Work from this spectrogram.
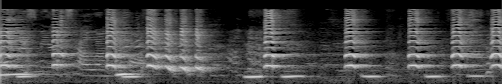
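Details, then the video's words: Siamangs singing at the Los Angeles Zoo, California, in loud, nasal, honking barks that come in quick bursts, some rising and wavering. "Singing Siamang Monkeys – LA Zoo"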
